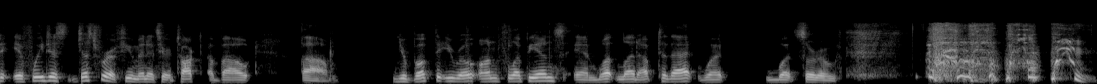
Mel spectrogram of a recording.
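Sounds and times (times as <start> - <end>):
speech: 0.0 - 10.9
harsh coughing: 9.2 - 10.9.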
